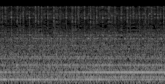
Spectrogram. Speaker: 2013 BMW 335i as you can probably hear it's making an awful humming noise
